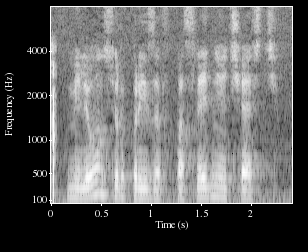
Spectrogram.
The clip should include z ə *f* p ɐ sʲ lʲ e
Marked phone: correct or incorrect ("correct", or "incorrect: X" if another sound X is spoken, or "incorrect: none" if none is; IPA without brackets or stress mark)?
correct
